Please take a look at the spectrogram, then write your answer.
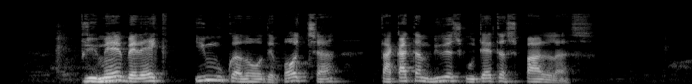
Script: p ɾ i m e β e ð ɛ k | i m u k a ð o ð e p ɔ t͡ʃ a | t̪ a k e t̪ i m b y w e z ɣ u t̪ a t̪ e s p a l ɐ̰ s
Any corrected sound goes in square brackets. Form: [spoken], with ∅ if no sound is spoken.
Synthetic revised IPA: p ɾ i m e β e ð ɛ k | i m u k a ð o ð e p ɔ t͡ʃ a | t̪ a k [a] t̪ [a] m b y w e z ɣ u t̪ [ɛ] t̪ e s p a l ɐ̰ s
